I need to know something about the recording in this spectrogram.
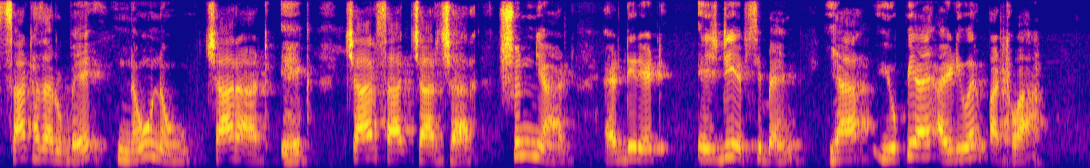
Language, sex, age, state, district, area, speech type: Marathi, male, 45-60, Maharashtra, Raigad, rural, read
